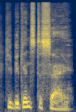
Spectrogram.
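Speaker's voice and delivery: usual speaking voice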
